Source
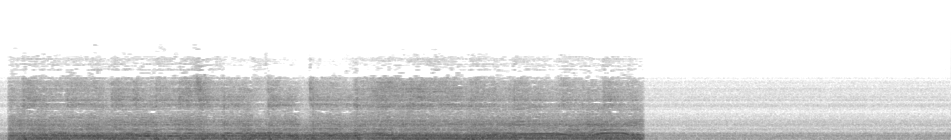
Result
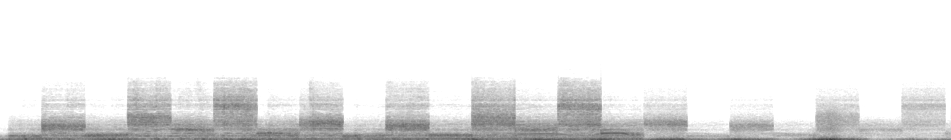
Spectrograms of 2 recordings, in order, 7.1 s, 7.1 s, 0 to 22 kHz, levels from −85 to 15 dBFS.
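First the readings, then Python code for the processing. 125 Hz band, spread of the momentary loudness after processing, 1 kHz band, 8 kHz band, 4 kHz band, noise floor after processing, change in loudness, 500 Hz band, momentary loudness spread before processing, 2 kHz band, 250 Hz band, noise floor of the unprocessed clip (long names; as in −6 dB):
+7.5 dB, 9 LU, −13.5 dB, −12.5 dB, −2.5 dB, −45 dBFS, −8.0 dB, −16.0 dB, 2 LU, −2.0 dB, −6.0 dB, −46 dBFS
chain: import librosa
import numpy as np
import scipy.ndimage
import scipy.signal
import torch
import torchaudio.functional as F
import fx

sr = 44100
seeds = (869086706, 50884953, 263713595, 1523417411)

y = fx.dmg_wind(x, sr, seeds[0], corner_hz=220.0, level_db=-24.0)
y = fx.band_shelf(y, sr, hz=630.0, db=-14.0, octaves=2.3)
y = fx.echo_wet_highpass(y, sr, ms=602, feedback_pct=66, hz=1400.0, wet_db=-14.0)
y = fx.filter_held_lowpass(y, sr, hz=3.1, low_hz=660.0, high_hz=5100.0)
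y = y * 10.0 ** (-5.0 / 20.0)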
